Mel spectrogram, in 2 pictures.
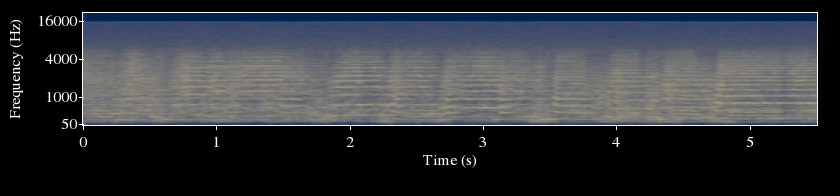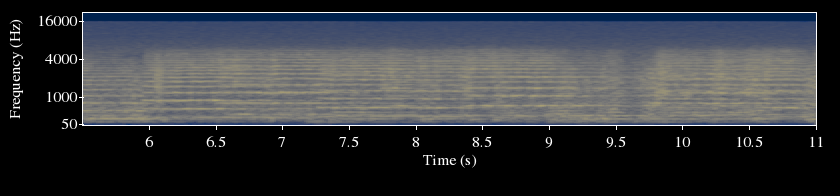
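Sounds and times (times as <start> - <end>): marching band brass playing chords: 0.0 - 11.0.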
